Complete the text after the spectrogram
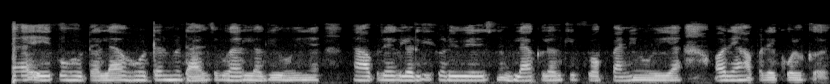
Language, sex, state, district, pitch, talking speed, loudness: Hindi, female, Punjab, Fazilka, 180 Hz, 200 wpm, -16 LUFS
